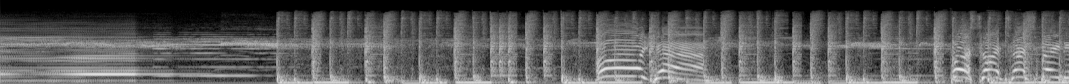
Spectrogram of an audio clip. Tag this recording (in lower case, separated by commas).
air horn, music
